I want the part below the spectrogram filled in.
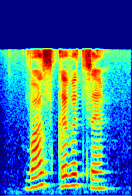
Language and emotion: Russian, neutral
